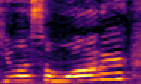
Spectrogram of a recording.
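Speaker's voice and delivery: high sweet coaxing question; baby talk to kitten. Retold or imitated. Offering a thirsty kitten water from a cap, high baby talk. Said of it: "It was like".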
